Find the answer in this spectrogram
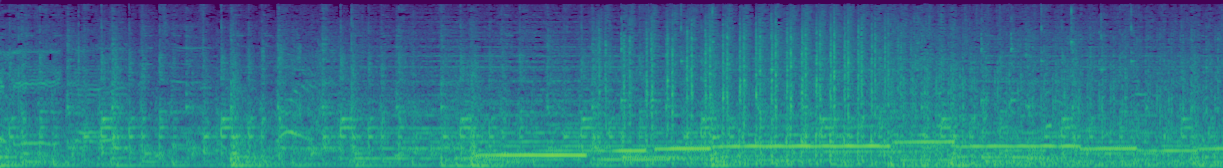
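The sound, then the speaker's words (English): A boat's motor drones steadily with a rhythmic knocking pulse, holding a constant loud level throughout, with no voices, as the boat travels from island to island along waterways. “Traveling on boats from island to island, these men are bringing the light of Christ into the darkness of these hidden waterways.”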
